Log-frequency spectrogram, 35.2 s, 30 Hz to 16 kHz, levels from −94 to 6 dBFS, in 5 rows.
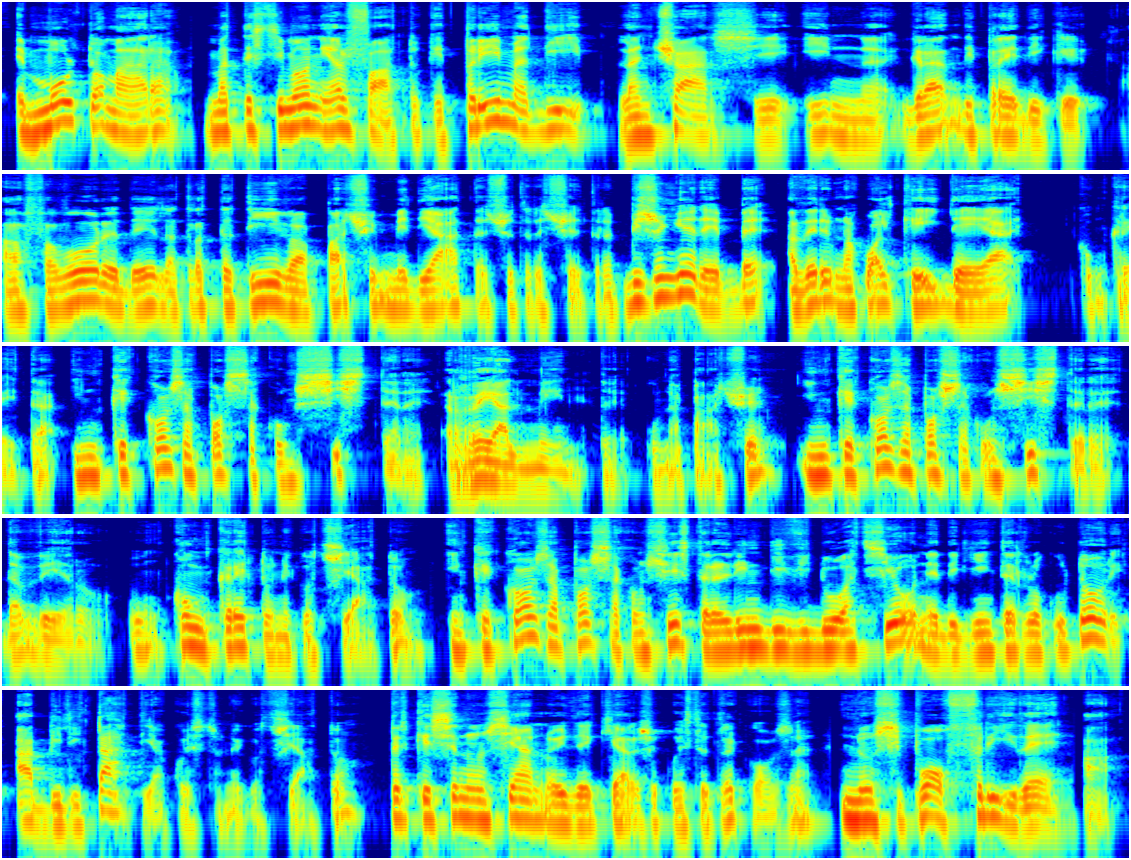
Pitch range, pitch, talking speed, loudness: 105-140 Hz, 120 Hz, 125 wpm, -19 LUFS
